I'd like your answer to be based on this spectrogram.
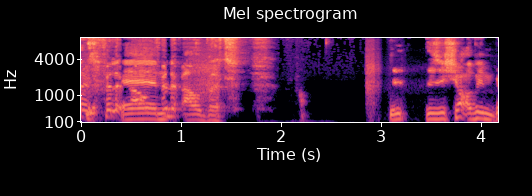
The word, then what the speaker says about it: Albert: It is Albert. It's Albert. It's Belgium. It's pronounced Albert.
